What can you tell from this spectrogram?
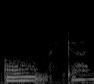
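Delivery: whispered disbelief; thrilled whisper at the pledge count; excited whisper. Real, not acted. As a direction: gasp it in a whisper. Fundraiser count rising.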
